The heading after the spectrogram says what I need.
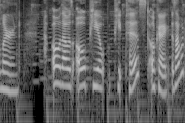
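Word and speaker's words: Pyst: Pissed. P Y S T. Am I pronouncing that correctly there? Midnight Monopoly. If I am not pronouncing it correctly, just let me know. Just let me know. I mispronounce words all the time. Yes, it is. It's pissed. Okay.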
